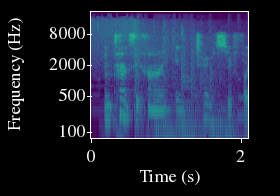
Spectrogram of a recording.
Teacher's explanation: It's a beautiful verb having the accent on the second syllable.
